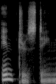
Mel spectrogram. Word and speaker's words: interesting: this is getting interesting interesting three syllables interesting this is getting interesting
